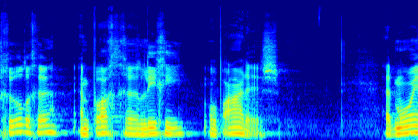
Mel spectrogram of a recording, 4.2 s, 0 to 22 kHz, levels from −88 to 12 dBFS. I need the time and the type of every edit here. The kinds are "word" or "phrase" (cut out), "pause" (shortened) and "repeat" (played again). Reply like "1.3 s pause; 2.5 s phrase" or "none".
none

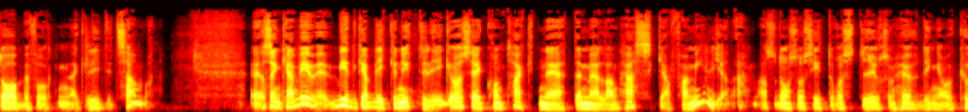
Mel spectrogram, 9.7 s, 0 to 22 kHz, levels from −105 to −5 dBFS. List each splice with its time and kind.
none

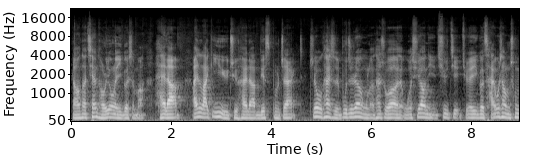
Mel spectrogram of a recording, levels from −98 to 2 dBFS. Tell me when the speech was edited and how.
4.7 s pause

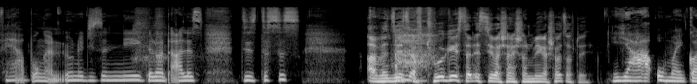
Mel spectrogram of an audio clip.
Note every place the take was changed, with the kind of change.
none

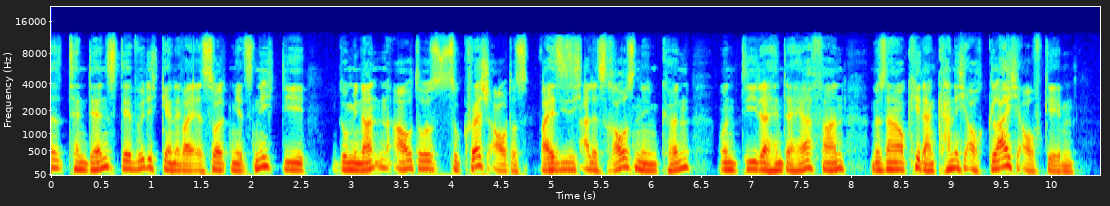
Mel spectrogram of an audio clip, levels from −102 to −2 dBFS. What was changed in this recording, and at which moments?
1.3 s word; 4.7 s word; 5.3 s word; 8.3 s word

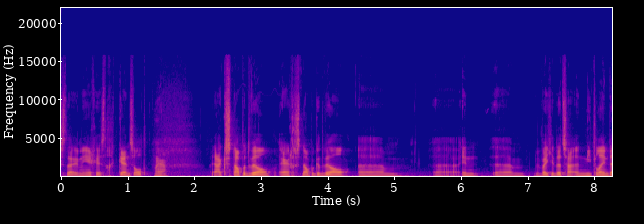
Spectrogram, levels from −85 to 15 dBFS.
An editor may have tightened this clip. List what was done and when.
6.0 s word; 6.4 s pause

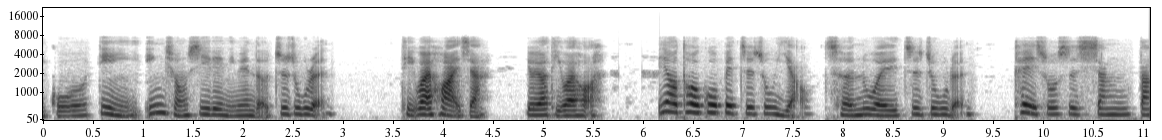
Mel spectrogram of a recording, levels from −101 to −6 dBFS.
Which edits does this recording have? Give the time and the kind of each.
none

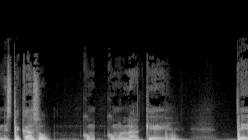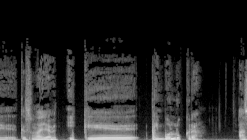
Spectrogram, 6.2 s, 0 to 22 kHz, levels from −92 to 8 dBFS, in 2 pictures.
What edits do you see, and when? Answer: 1.2 s repeat; 3.3 s phrase; 3.8 s phrase; 4.9 s pause

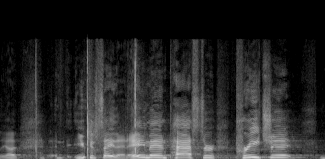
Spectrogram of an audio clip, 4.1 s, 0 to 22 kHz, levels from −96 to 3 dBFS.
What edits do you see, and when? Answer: none

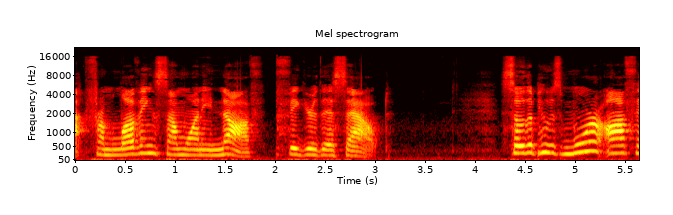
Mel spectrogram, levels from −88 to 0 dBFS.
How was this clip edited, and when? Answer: 2.0 s word; 4.6 s word

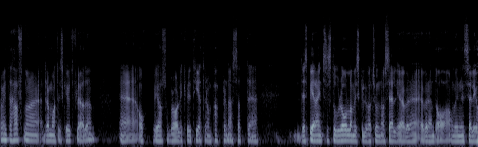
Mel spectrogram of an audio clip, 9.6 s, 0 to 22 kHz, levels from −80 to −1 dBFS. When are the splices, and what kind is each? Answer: 3.1 s word

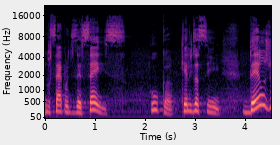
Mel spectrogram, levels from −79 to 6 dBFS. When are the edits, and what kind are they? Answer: 2.1 s word; 3.0 s word

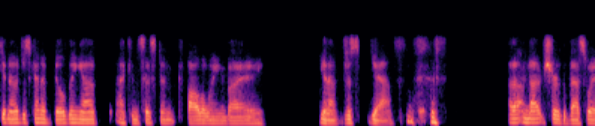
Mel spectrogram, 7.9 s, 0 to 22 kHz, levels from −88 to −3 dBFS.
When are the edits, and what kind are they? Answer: 2.4 s pause; 4.8 s pause

